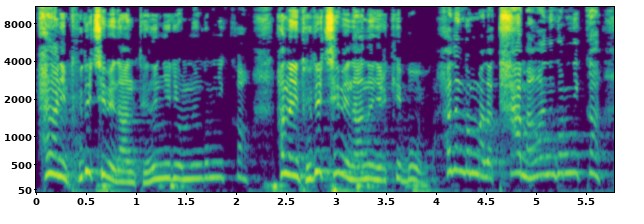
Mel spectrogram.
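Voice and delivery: a hint of a frustrated man grumbling upward; Bruce complaining to God. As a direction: whine at God, lightly hammed-up. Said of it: "계속해서 하나님을 원망합니다".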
